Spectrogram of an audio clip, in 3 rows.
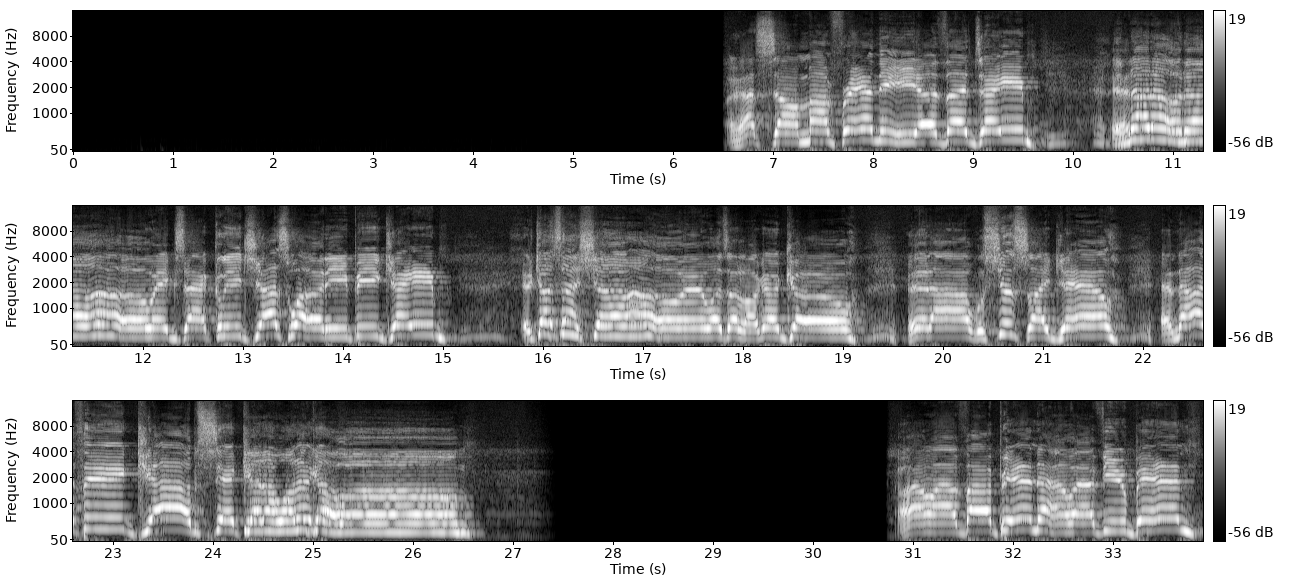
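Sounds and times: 
person singing: 0:06.5 - 0:26.8, 0:30.8 - 0:33.8.

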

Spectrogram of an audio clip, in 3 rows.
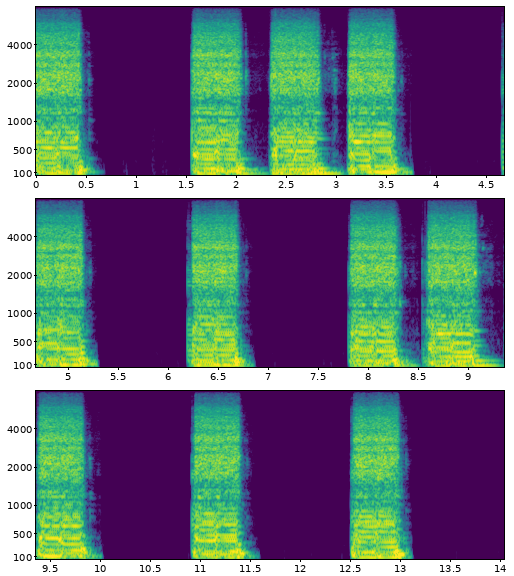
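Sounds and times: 
guitar: 0:00.0 - 0:00.7, 0:01.6 - 0:03.8, 0:04.7 - 0:05.4, 0:06.2 - 0:06.9, 0:07.8 - 0:10.1, 0:10.9 - 0:11.6, 0:12.5 - 0:13.2.

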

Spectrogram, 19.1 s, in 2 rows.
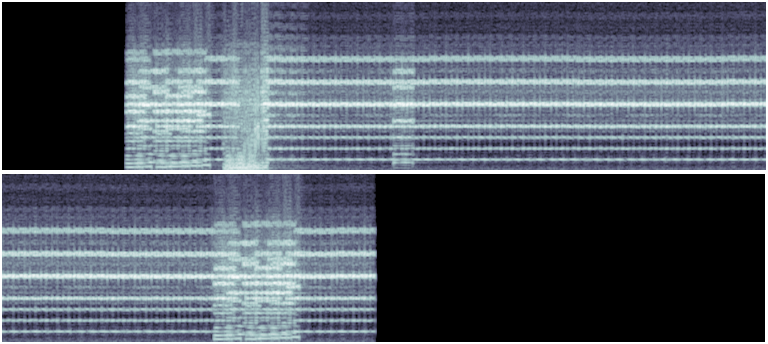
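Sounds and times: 
organ: 0:01.6 - 0:14.2.

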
